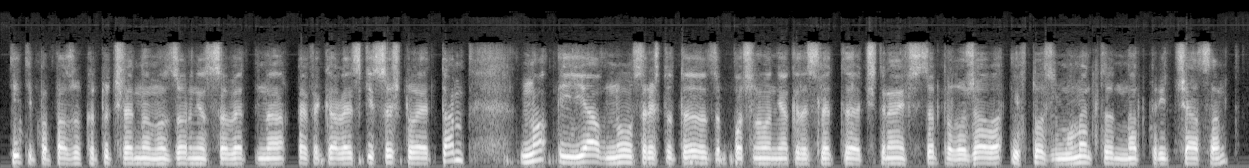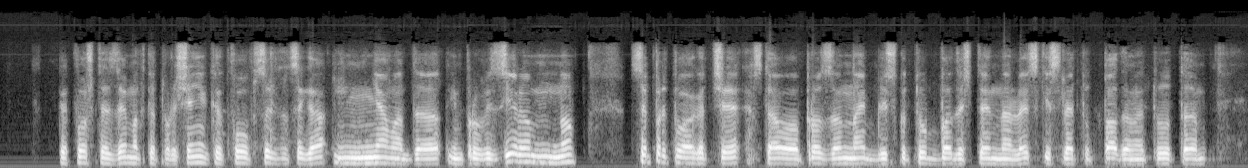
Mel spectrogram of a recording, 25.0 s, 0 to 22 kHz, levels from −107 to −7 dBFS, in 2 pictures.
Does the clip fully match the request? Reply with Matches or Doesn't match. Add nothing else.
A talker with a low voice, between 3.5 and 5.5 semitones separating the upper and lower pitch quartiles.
Doesn't match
